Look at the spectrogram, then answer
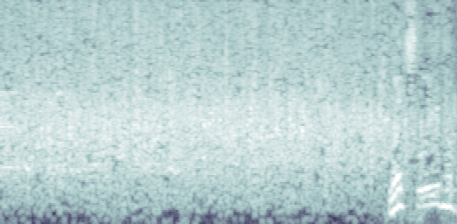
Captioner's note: audience applauding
